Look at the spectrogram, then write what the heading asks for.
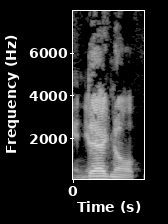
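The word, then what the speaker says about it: Daigneault: I always pronounce his name wrong. Daniel. – Dagnall. Yeah.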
